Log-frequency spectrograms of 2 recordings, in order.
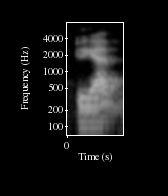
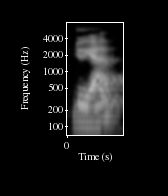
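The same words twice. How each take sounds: No difference in how they are said.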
